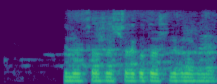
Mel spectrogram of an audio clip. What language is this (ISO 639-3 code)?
ben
